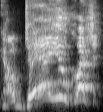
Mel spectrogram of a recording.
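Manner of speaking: huffy royal offence at being questioned; perfection voice. Retold or imitated. Imitating her ego's voice, a queen scolding, mock indignant. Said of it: "my perfection voice".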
